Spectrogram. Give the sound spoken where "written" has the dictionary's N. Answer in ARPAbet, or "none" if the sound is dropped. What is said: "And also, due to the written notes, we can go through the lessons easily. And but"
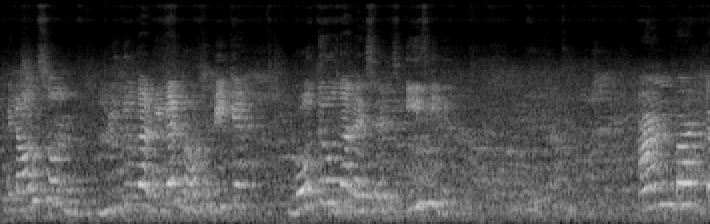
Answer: L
